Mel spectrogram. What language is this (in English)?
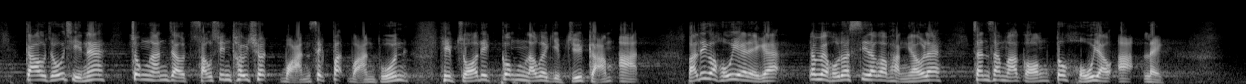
Cantonese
